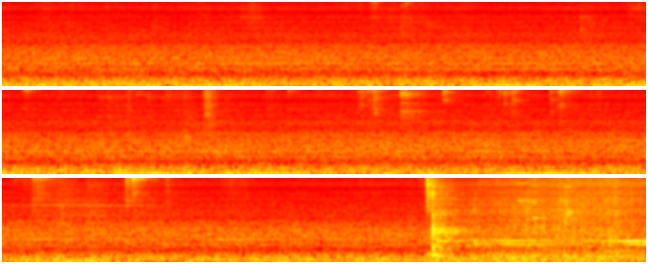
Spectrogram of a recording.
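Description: MTR M-Train (Island Line I-Stock) pulling into a station and slowing to a stop: steady, very noisy running sound with a thin whine. Near the end there is a sharp clunk as the doors open, followed by a couple of steady tones.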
